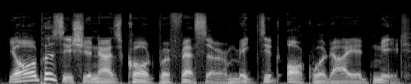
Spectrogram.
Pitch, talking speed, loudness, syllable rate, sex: 100 Hz, 145 wpm, -19 LUFS, 4.4 syllables/s, male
